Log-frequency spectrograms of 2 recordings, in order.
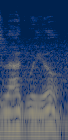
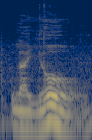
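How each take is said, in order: First: The name is said the standard French way. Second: The name is said the local way. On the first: This is the standard French way to say it. "the proper French, I suppose, pronunciation is Laguiole" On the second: This is how the town's residents say it. "the locals pronounce it Layole"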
